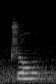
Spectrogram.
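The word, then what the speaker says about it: 终: In Chinese, clock, 钟, shows the same pronunciation as the end, 钟.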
